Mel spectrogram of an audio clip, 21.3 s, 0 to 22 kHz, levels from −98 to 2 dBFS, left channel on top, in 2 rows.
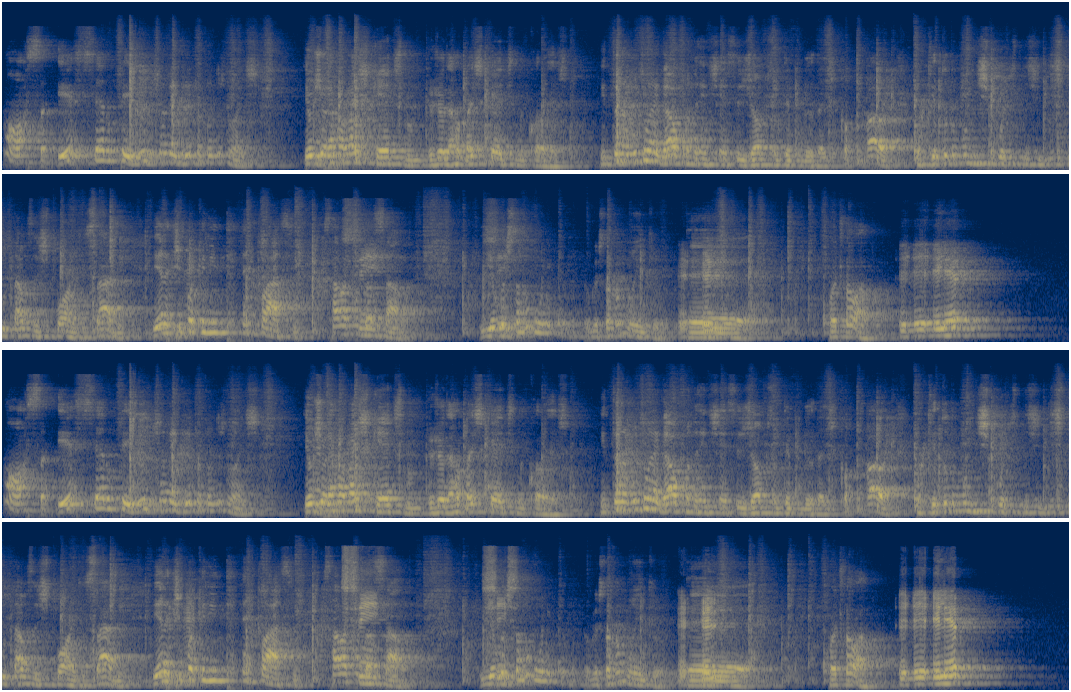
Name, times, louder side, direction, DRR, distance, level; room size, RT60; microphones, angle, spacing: voice 1, 0.0-2.6 3.0-5.6 6.0-13.6 13.9-14.8 15.4-18.2 18.9-19.4, right 1 dB, 5° right, 2 dB, 0.8 m, -31 dB
sound 1, 0.9-2.7 3.0-4.9 5.2-5.7 6.0-10.1 10.4-12.6 13.0-14.3 14.8-17.3 17.8-19.3, equal, 15° left, 1.2 m, -42 dB
voice 2, 17.4-17.8 19.6-20.2, right 3 dB, 70° right, 4 dB, 0.6 m, -28 dB
17.0 x 9.5 x 2.3 m, 1.1 s
head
